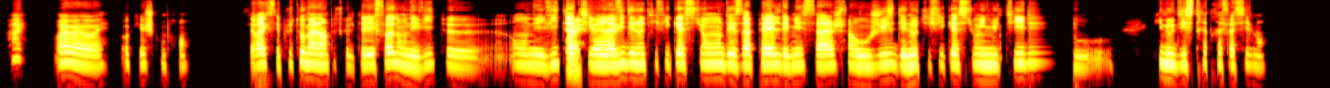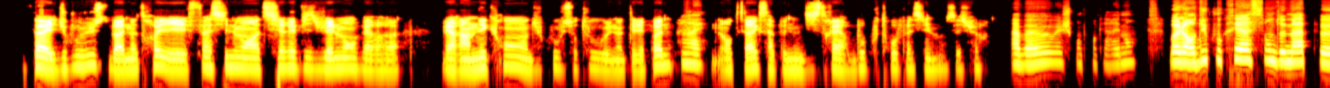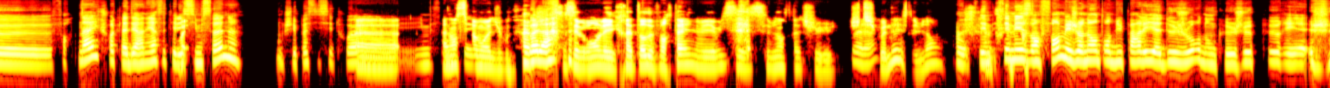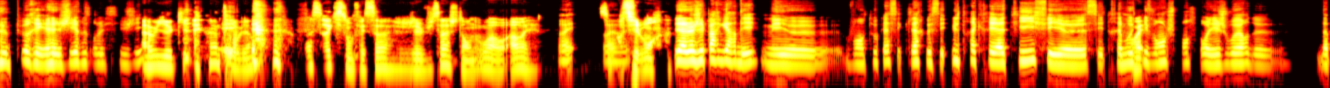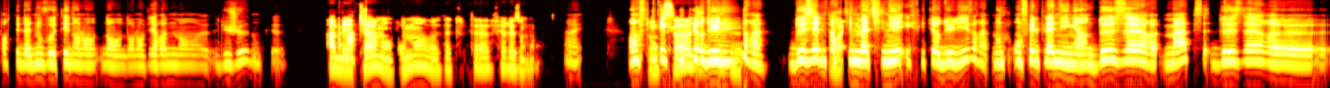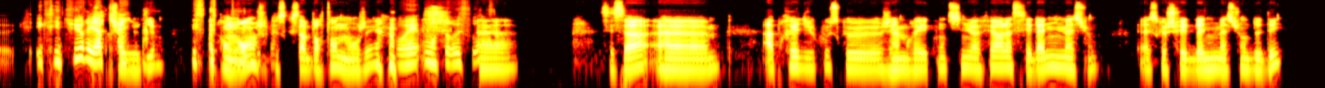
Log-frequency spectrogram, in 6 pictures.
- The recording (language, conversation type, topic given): French, podcast, Comment protèges-tu ton temps créatif des distractions ?
- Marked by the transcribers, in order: chuckle; laughing while speaking: "Voilà"; tapping; laugh; chuckle; laugh; in English: "maps"; chuckle; laughing while speaking: "qu'est-ce"; chuckle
